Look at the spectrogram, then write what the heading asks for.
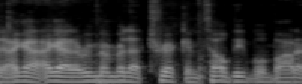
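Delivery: ordinary delivery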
